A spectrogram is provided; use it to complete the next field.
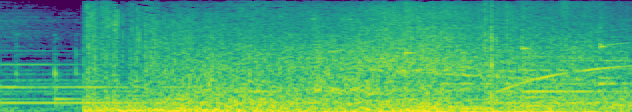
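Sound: massive explosion boom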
